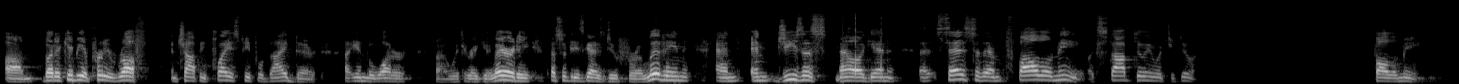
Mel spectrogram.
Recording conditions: large echoing room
